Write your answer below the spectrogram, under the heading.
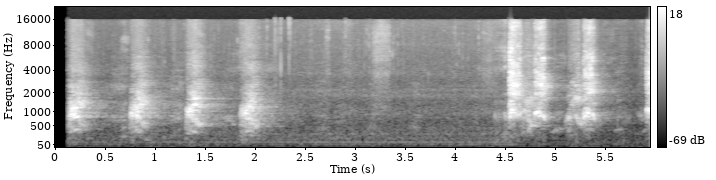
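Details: Bernese Mountain Dog puppy, female, photographed at 44 days old, born July 12; a run of short high yapping barks about every half second, a pause, then another quick burst of several yaps.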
